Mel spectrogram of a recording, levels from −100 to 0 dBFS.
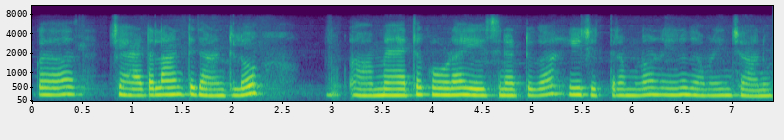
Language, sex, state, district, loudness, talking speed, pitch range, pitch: Telugu, female, Andhra Pradesh, Krishna, -15 LUFS, 90 wpm, 215-240 Hz, 225 Hz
